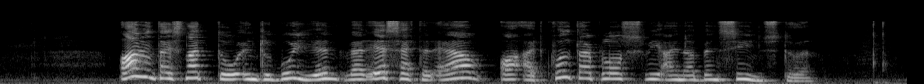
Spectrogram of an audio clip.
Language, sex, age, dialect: Faroese, female, 61+, Vágar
